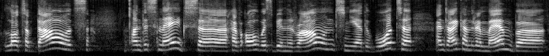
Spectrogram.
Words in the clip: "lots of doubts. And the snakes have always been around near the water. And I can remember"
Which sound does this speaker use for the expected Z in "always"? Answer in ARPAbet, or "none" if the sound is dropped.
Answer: Z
